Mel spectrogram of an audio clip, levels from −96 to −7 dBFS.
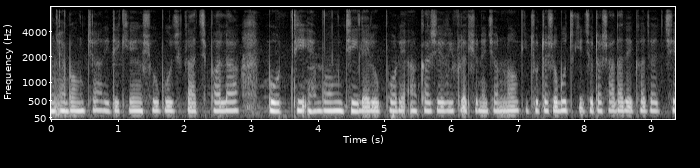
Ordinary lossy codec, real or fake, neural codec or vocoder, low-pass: none; real; none; 7.2 kHz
